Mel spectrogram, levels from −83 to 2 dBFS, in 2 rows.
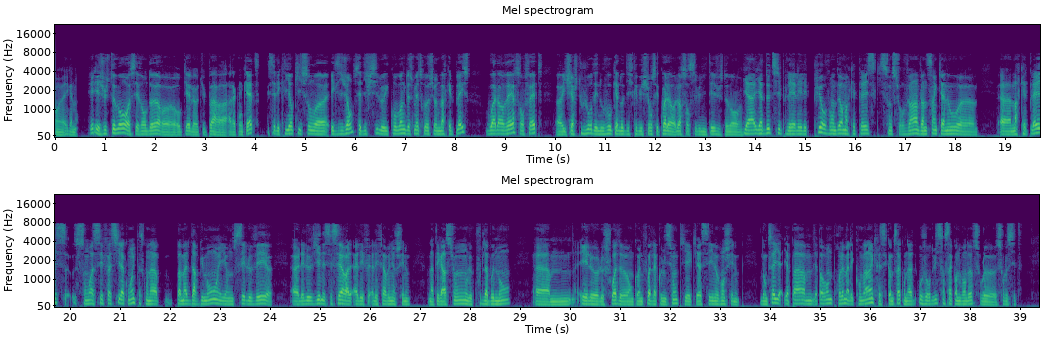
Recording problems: garbled, watery; badly; nothing above 7.5 kHz
abrupt cut into speech; at the start

